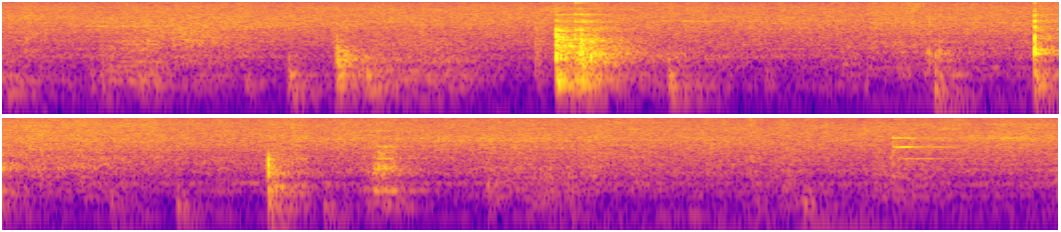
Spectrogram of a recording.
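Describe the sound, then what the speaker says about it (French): Diced vegetables tossed and stirred together in a pot, giving scattered scraping and clinking knocks of a utensil against the pot, with a few louder strikes, in a quiet kitchen and with no talk. "Puis on va tous les mélanger ensemble dans un pot."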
